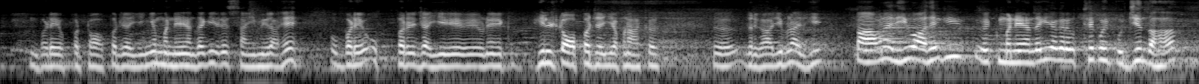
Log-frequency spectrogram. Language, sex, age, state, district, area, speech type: Dogri, male, 30-45, Jammu and Kashmir, Kathua, urban, spontaneous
